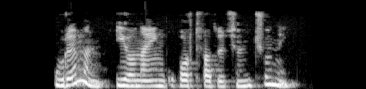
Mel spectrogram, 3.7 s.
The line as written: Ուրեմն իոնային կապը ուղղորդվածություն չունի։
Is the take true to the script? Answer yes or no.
no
